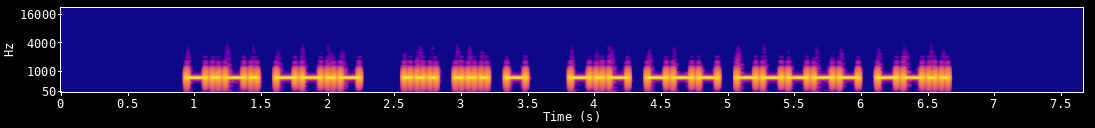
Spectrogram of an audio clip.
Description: Morse code, heard as a keyed tone, about 25 wpm, 700 Hz. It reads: CQ SST KO0Z
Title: K1USN SST QSO Practice - 25wpm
